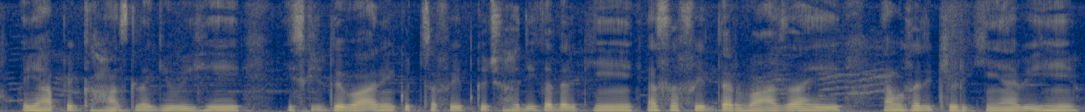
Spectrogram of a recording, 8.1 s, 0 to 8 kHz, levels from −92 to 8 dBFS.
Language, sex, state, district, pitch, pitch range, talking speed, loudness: Hindi, female, Bihar, Gopalganj, 140 Hz, 140-145 Hz, 185 wpm, -27 LUFS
